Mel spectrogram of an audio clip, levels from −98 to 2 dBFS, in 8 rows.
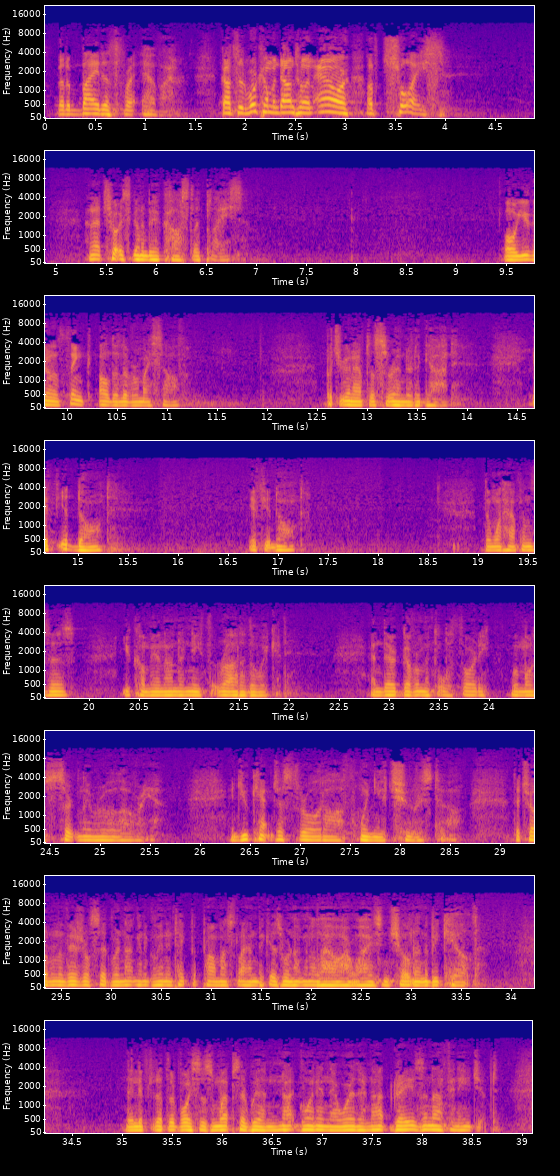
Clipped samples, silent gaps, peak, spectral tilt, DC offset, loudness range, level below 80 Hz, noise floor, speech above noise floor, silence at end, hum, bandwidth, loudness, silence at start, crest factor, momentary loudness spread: under 0.1%; none; 0 dBFS; -8 dB/octave; under 0.1%; 7 LU; -50 dBFS; -54 dBFS; 40 dB; 0 s; none; 8.8 kHz; -15 LUFS; 0.1 s; 16 dB; 15 LU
